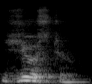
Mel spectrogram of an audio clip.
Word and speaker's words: used to: So D is silent in used to.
